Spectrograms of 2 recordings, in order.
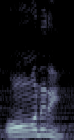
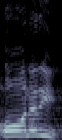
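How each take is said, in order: Both takes have the same delivery.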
